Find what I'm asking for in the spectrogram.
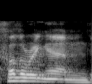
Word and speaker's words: Fotheringham: der auf den Namen Fotheringham hört. Ist das richtig ausgesprochen? – Mark Fotheringham, richtig.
